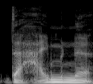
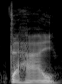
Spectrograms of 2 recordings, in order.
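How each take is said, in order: First: The word ends with an added ending containing n. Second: The word ends plainly, with no added ending. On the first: "mit einem «n» noch drin" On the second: "ohne Endung"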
